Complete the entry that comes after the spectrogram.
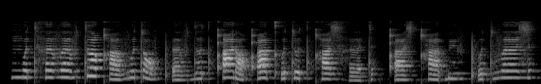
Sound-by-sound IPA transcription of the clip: ŋʷɜ˥thɜ˥vɜ˥v tɤ˥qʰɤ˩vʊ˦t ɔ˨vpʼɜ˩vdɤ˥t qʼa˥ɾɔ˩qʼɜ˥ kʼʊ˥tʊ˦tqʰɤ˦zhɜ˩t | qʼɜ˩z qʰɜ˩ɓy˨vpʼʊ˨t vɜ˥z

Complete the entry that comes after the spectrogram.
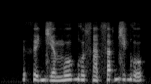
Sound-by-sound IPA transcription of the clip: θḛ˦˨d͡ʑɛ˨ mo˦ɡo˨sã˦˨ sä˦ʔ d͡ʑɛ˦ɡo̰˦˨

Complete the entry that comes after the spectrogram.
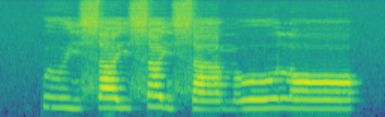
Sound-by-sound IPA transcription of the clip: pɯː˧˩jsa˧jsa˥˨j saː˩mʋoː˧˥ lɔː˧

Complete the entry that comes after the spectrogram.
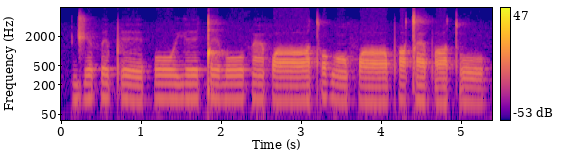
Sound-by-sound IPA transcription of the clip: d͡ʒeθepʼe | oːje ǃeðoːθæ̃fɑː tʰɔɡɔ̃ fɑː pʰɑǀæpʼɑ tʼo

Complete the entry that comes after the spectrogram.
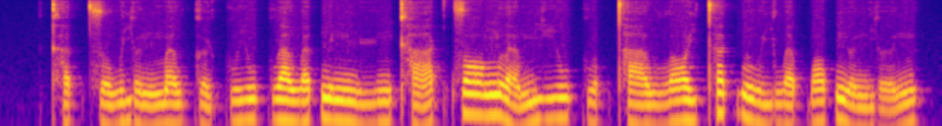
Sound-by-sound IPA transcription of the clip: kʰɐ˨t̚t͡so˨˧wjɵ˨n mɐ˨w kɵ˨˩ɥkʷiː˧wkʷaː˧w ɐ˥t̚n̪ɪ˧ŋn̪yː˨˧ŋ kʰaː˨˥k̚t͡sɔː˥ŋ lɐ˨˥mjiː˥wkʷɐ˧p̚ t̪ʰaː˨wlɔː˧jt̪ʰɐ˥k̚ luː˧jwɐ˧p̚ɔː˥p̚ n̪ɵ˨njɵ˨˥n

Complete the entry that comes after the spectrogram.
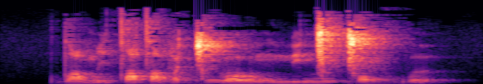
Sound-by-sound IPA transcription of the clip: dˤɛmi titˤøvø ɡ͡ǀølɔlɔŋʷə mʲøŋ͡ǀə ǀɔvi ɡʷə

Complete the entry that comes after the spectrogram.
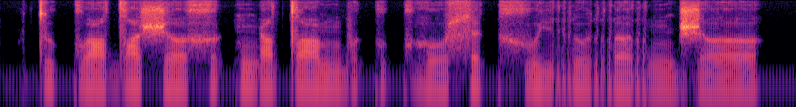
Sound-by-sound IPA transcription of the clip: tuko dˤaʃʌxʌk ŋitˤu mbʌkukɦo ɬɛkxujrurʌr nd͡ʒʌ

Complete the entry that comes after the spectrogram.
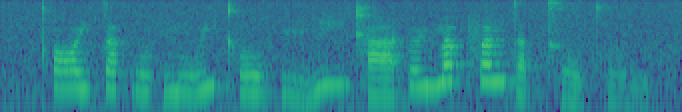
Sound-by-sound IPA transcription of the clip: kʰɔː˧jt̪ɐ˧k̚wʊ˨k̚ muː˨˥jkʰo˨w kyː˨˩miː˥kʰaː˨kɵ˥ɥ mɐ˥p̚fɐ˥ŋt̪ɐ˨k̚ t̪ʰo˨˩wt̪ʰʊ˨˩ŋ

